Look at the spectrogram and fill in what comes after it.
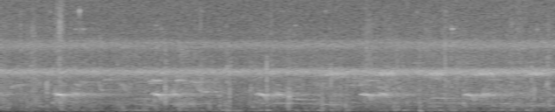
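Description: A bird repeating a short, falling call about once a second over a steady high drone of insects.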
